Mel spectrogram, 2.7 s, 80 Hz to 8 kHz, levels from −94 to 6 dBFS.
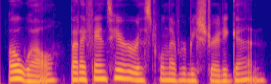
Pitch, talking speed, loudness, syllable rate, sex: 185 Hz, 265 wpm, -17 LUFS, 6.2 syllables/s, female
